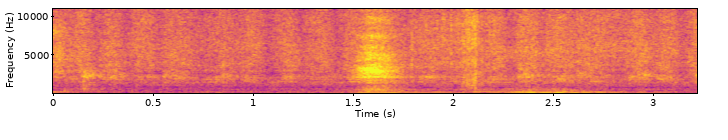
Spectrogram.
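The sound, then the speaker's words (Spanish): Palms rubbed briskly together, making a soft, steady swishing friction that swells into a stronger burst partway through. No one speaks. “Vuelve a frotar vigorosamente tus palmas.”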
